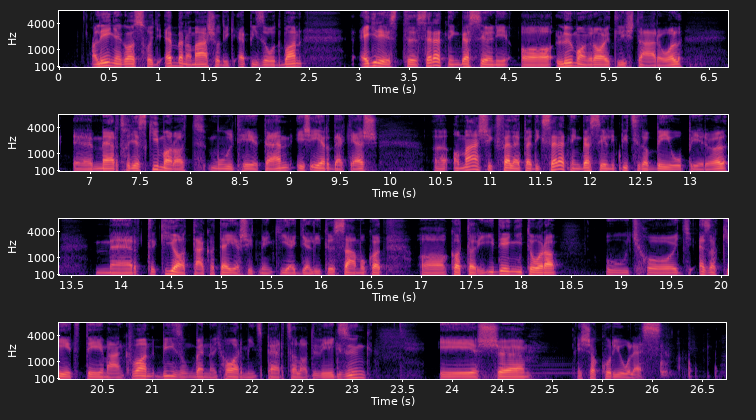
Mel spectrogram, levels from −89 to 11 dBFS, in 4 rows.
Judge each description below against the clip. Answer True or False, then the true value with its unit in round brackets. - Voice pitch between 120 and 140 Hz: False (105 Hz)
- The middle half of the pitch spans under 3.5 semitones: True (2.7 semitones)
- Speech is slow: False (130 wpm)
